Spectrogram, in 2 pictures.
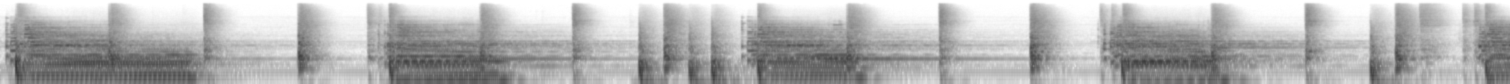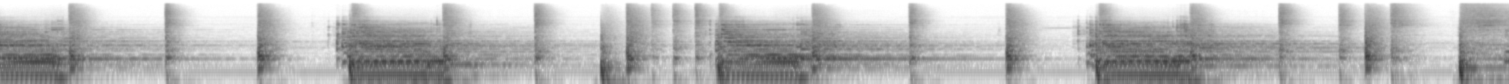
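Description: A live band playing a song's instrumental intro: electric guitar, drum kit and keyboard. Loud held chords with drums strike about every four seconds and fade away, with quicker drum and cymbal hits in between.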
